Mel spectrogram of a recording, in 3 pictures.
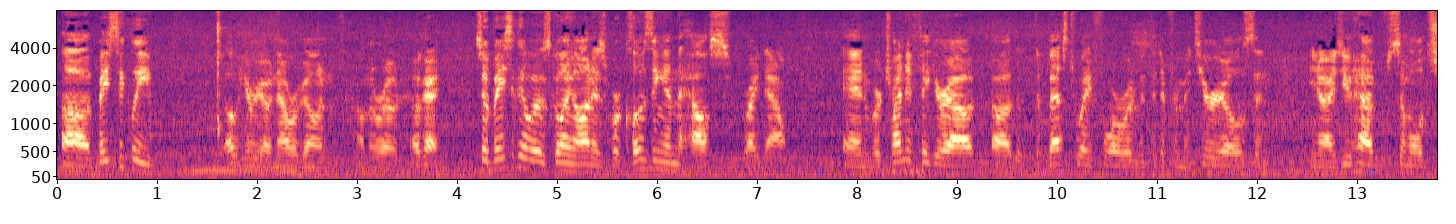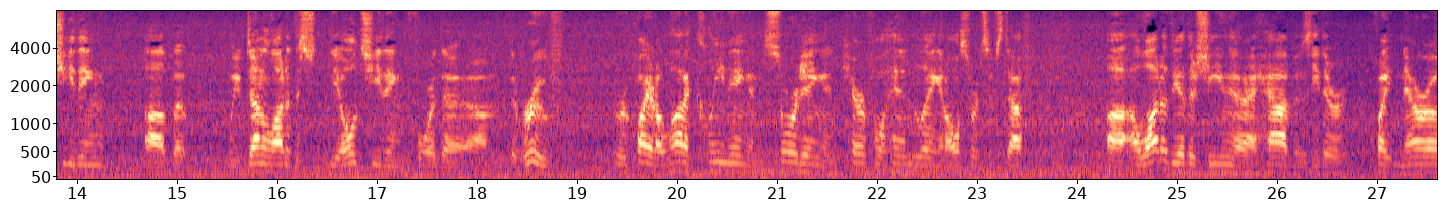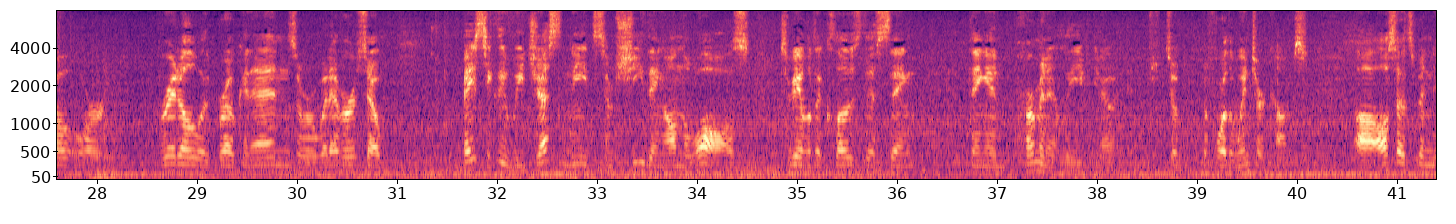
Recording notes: This episode was recorded on the road. As a from-the-hip recording, this conversation traverses quite a varied terrain.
